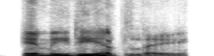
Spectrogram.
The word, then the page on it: immediately: British English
